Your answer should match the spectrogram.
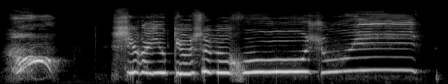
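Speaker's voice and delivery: high, slow squeal of delight; excited squeal. Real, not acted. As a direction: gush over a favourite anime. Voit son animé préféré. (cri aigu de joie devant son animé préféré)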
